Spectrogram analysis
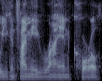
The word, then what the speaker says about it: Koral: So, you can find me Ryan Coral. It's K O R A L. Uh, so it's pronounced like uh under the sea, but spelled totally different.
